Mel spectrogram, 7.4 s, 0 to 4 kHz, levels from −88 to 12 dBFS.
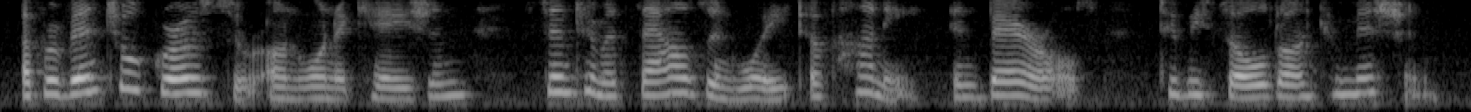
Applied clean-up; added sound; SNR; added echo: none; none; none; none.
